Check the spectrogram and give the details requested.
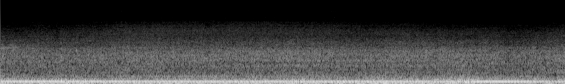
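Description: Dodge Challenger's engine running at a steady speed while driving, heard from inside the cabin as an even low drone.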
